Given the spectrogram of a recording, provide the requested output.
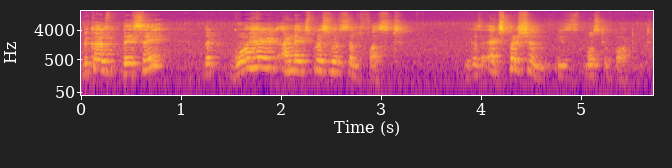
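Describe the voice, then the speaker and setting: With a Telugu accent, a man speaks at an extremely high pitch with very wide pitch swings, amid noticeable background noise and audible room echo. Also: moderate pace. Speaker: science education professor. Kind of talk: conference talk. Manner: halting, many fillers and repeats.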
